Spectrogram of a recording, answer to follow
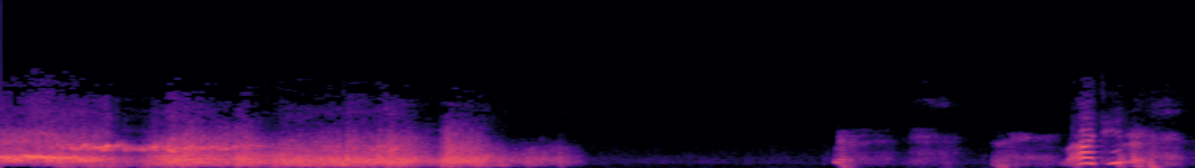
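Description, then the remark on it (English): A car skids loudly off the road into a ditch and turns over twice, a rough sustained screech and rumble for about four seconds, then cuts to silence before voices start speaking. “Don't touch that wheel! Martin, the ditch!”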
